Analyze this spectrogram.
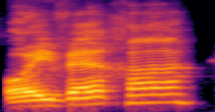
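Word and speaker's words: אויביך: Someone there is thinking that he made a mistake in the pronunciation of the word Ivecha. In fact, I didn't. In Jewish Hebrew, in the Jewish Bible, it reads as Oivecha.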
